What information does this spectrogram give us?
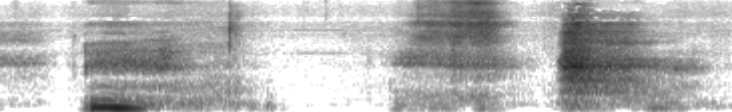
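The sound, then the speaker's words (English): Three heavy, ragged breaths with pauses between them, a sharp gasping inhale followed by two long, noisy, airy exhales, moderately loud with no talking. “Control your breathing.”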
